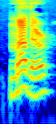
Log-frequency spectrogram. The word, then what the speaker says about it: mother: Primero que todo, esa O no se pronuncia como una O. No es mother, ¿ya? Se tiene que pronunciar como una A, ¿ya? Mother. Y nuevamente la TH, como habíamos dicho en el ejemplo anterior, el de padre, también se pronuncia como una D. ¿Ya? La TH se cambia por una D de dedo.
